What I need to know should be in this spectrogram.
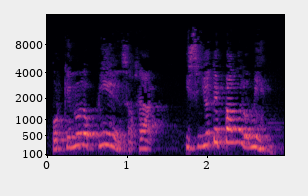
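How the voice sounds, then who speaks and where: A man's voice: very high voice, animated, normal speed, echoey room, slight background noise, rough recording. A man with a Venezuelan accent giving a sermon testimony, telling a story and acting out the dialogue with animation. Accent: Venezuelan Spanish. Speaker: church speaker. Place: church.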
